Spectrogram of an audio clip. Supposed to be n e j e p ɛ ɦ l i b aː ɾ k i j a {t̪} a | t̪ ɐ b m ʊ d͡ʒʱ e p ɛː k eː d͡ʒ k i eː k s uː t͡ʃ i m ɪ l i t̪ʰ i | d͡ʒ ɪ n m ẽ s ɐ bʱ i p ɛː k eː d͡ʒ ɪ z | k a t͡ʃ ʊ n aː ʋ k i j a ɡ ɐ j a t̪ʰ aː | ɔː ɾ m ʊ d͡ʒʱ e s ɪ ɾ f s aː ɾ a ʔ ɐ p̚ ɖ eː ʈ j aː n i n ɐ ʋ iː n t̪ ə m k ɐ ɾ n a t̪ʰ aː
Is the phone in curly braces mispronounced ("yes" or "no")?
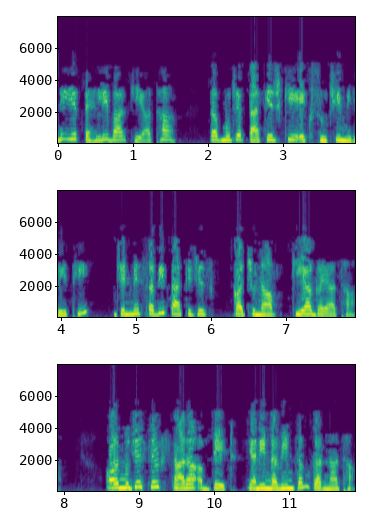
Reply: yes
